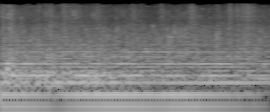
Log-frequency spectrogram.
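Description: Steady rain from a thunderstorm in the Himalayas, heard from a shepherds' shelter hut, patters down in a continuous, even hiss with no letup, a low sustained hum sitting underneath; no voices, and no thunder stands out.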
